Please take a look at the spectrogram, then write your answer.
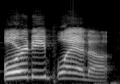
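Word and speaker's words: Horní Planá: That's not how you pronounce that at all, I'm sure. I know some Czech folks. I'll ask them about what they know about the story. – No, it's Horny Plana. Horny.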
